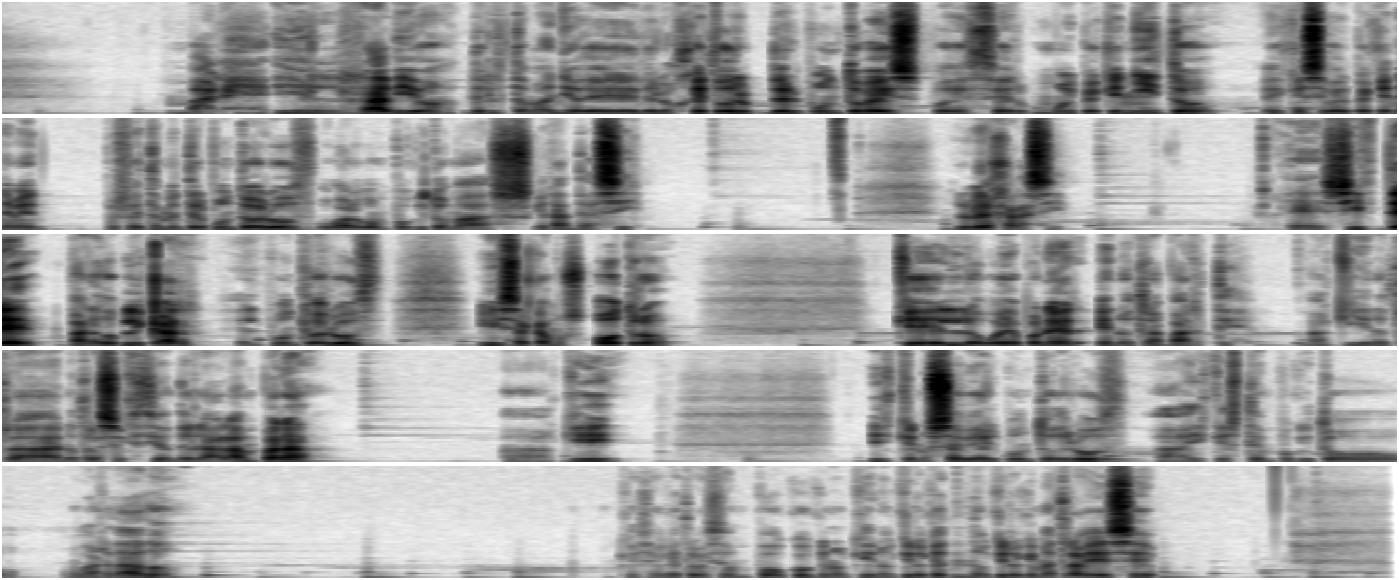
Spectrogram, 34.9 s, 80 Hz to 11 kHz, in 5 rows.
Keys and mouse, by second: 2.3 click, 15.6 Return, 15.6 KP_Enter, 16.4 click, 19.4 click, 25.5 click, 29.1 click, 34.0 click.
